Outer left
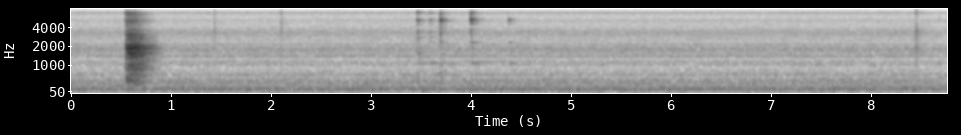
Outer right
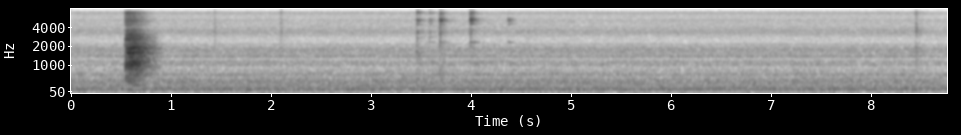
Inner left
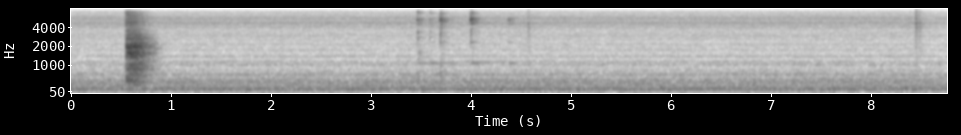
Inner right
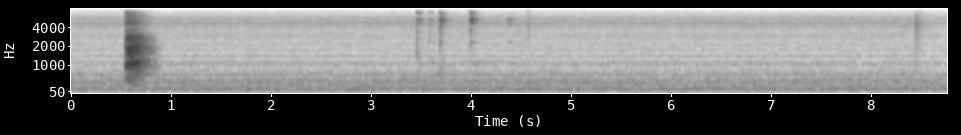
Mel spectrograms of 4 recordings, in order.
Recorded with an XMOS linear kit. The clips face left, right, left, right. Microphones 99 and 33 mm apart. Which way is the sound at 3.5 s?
75° right (ahead or behind).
